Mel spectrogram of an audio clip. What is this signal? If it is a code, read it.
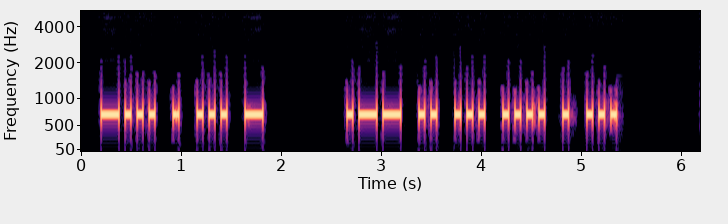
Morse code, heard as a keyed tone, about 20 wpm, 700 Hz. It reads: BEST WISHES
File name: UK MASTER QSOs TRAINING / 20WPM / UK MASTER QSOs 0004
